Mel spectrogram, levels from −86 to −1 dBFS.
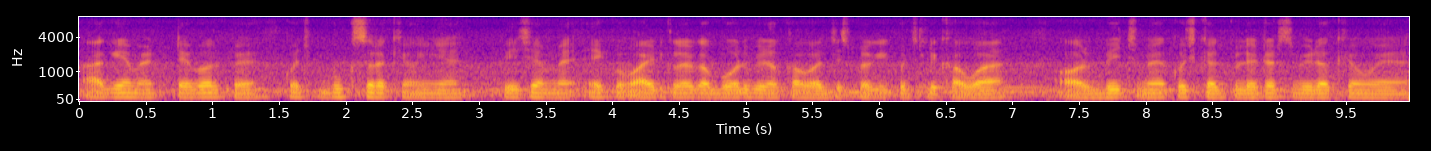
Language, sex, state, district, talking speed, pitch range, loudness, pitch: Hindi, male, Bihar, Jamui, 205 wpm, 95-100 Hz, -18 LUFS, 100 Hz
